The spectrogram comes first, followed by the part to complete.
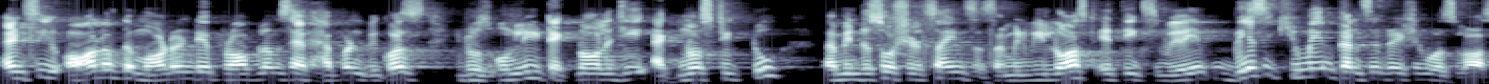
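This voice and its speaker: Over noticeable background noise, a man with an Indian accent and a high pitch talks at a very fast pace. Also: ordinary pitch variation. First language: an Indian language, not English. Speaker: university vice chancellor. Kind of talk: podcast interview. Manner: halting, with many self-corrections.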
